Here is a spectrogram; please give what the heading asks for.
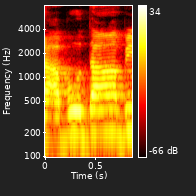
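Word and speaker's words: أبوظبي: കൃത്യമായ പ്രൊണൻസിയേഷൻ ഫോളോ ചെയ്യാൻ പറ്റുന്നവർ അബുദബി എന്നേ പറയാവൂ അബുദാബി എന്ന് പറയരുത് ഓക്കെയാണോ അതേസ്ഥാനത്ത് ദുബൈ പറയുമ്പോൾ അത് അല്ല അത് ദ തന്നെയാണ് മലയാളത്തിലും ഇംഗ്ലീഷിൽ പറയുന്ന ദ തന്നെയാണ് ഓക്കേ ദുബൈ അത് കറക്റ്റ്ആണ് ഇംഗ്ലീഷ വേഡിന്റെ അതേ അറബി തന്നെയാണ് അപ്പോ അബുദബി എന്നുള്ളത് ആ ദ അല്ല എന്ന് കാര്യം ശ്രദ്ധിക്കുക ഓക്കെയാണോ രണ്ടാമത്തെ ഒരു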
